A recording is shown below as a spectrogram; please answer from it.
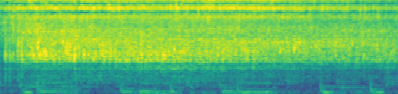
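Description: Curry leaves for a tempering fry in hot oil on a gas stove for paruppu adai, a loud, dense, continuous crackling sizzle close by, with faint low clatter from the pan underneath.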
